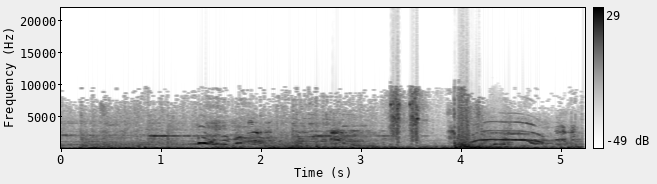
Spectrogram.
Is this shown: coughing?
no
